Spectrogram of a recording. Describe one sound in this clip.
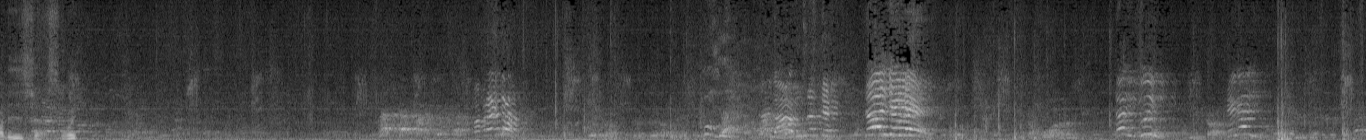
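Young children shout excitedly close by.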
